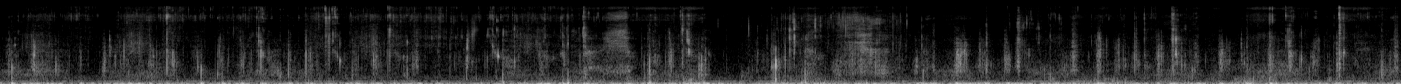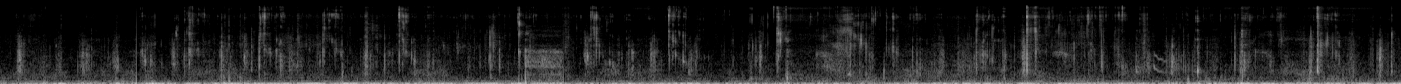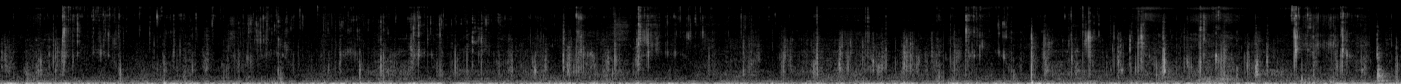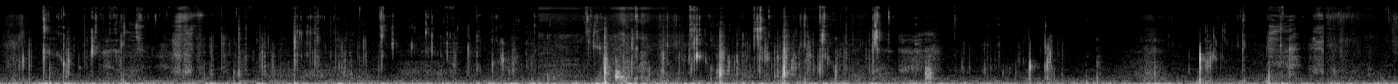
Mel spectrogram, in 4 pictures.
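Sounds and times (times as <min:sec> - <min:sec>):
faint low hum: 0:00.0 - 0:56.0
person chewing and biting: 0:00.0 - 0:56.0.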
